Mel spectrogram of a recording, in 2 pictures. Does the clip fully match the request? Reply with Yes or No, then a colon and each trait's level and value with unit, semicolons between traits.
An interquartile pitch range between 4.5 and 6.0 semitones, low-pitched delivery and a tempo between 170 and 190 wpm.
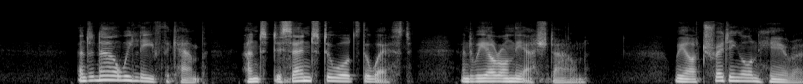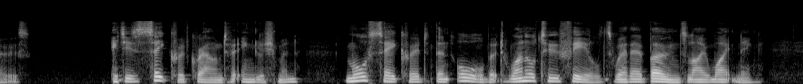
No: average, 4.8 semitones; low, 130 Hz; average, 155 wpm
